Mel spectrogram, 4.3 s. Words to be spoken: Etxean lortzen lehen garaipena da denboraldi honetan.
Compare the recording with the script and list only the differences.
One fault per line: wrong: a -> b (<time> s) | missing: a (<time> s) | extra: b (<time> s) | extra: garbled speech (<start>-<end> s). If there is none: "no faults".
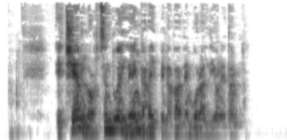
extra: duen (1.7 s)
